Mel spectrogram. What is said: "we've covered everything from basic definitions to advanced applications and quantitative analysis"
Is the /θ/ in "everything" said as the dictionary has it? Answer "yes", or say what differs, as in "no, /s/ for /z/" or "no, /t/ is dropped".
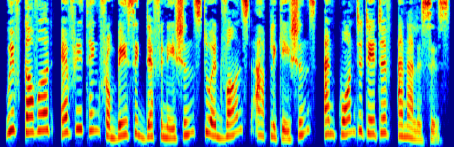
no, /t/ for /θ/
